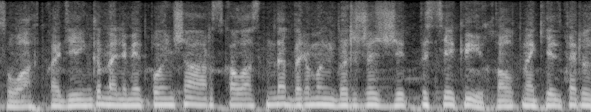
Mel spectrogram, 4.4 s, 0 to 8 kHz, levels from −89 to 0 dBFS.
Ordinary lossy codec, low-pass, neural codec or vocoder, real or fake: none; none; codec, 16 kHz, 8 kbps, FreqCodec, smaller model; fake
